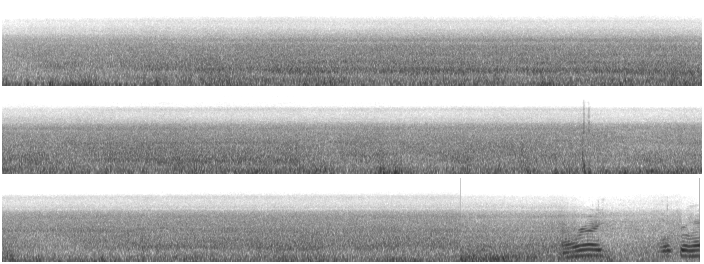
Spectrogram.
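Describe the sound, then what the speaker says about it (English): Strong wind roars steadily through a river gorge beside a fast-flowing torrent while camping in New Brunswick, a loud, continuous buffeting that carries on the whole time. "there's a strong wind going through the gorge here"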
